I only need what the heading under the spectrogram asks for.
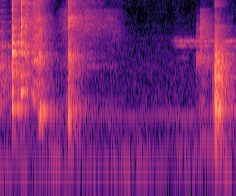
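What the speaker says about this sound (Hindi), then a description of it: "ये देखिए, इसको हम ढक देते हैं, ढक के इधर रख देते हैं।" A metal lid clinks onto a pot of cooked arhar dal, a few sharp close clanks and a short ringing tone, then a final knock as the covered pot is set down.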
